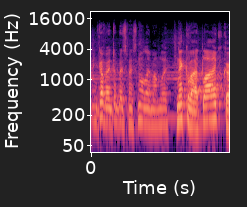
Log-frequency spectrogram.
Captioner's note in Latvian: telefona vibrozvans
